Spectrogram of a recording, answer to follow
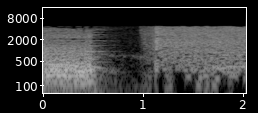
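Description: A held note that slowly falls in pitch ends about half a second in; after a brief gap comes a steady, even hiss of escaping steam from a cartoon steam locomotive.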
